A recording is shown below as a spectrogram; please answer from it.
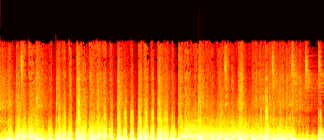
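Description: Mexican banda music in an instrumental passage: trumpets and trombones play held notes over a walking bass line and steady drum beats, with no singing.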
